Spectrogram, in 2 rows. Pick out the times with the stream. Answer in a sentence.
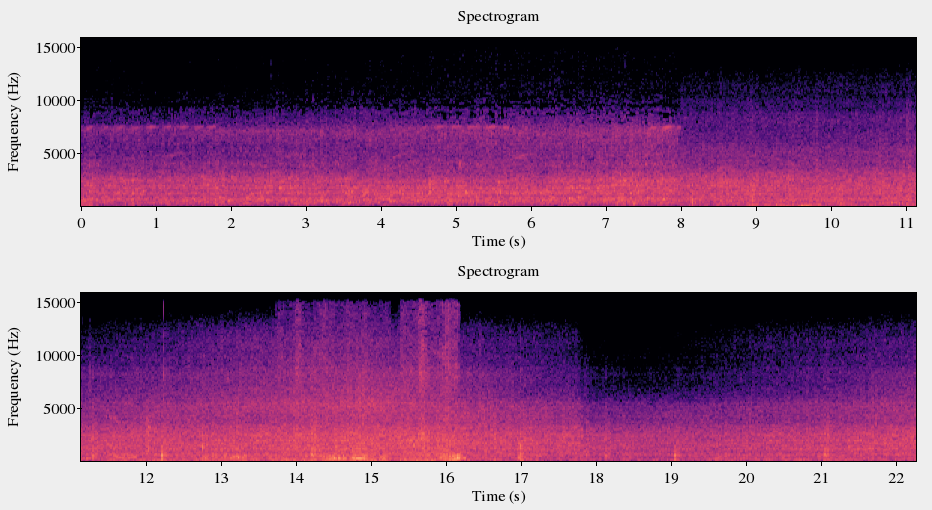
You can hear the stream from 0.0 to 22.2 s.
